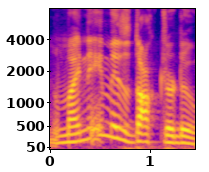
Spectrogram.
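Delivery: slow, laid-on put-on Austrian accent. Imagining an actor playing Doctor Doom: put-on Austrian European accent. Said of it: "Austrian, European accent".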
